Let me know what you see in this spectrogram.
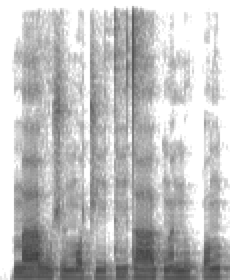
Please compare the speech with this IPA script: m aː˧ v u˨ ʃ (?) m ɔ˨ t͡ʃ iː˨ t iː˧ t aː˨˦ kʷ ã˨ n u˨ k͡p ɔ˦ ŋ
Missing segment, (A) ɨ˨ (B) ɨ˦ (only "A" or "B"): A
